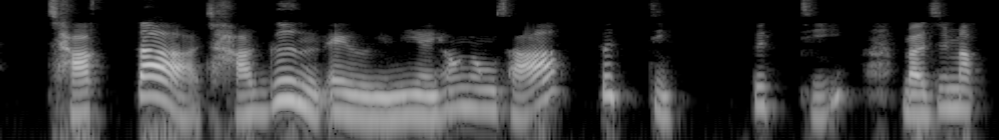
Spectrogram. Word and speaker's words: petit: 작다, 작은의 의미의 형용사, petit, petit, 마지막 대 발음하지 않고 남성 기본형으로 발음을 하는데 마지막에 을을 붙이면서 여성형으로 만들어주면 petite라고 발음을 하게 되죠.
